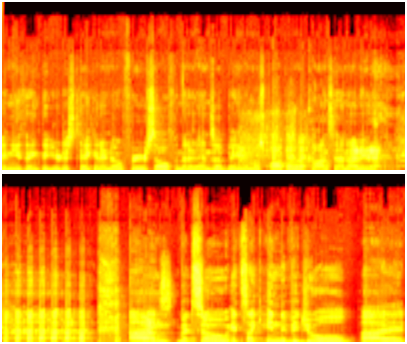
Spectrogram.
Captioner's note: laughter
